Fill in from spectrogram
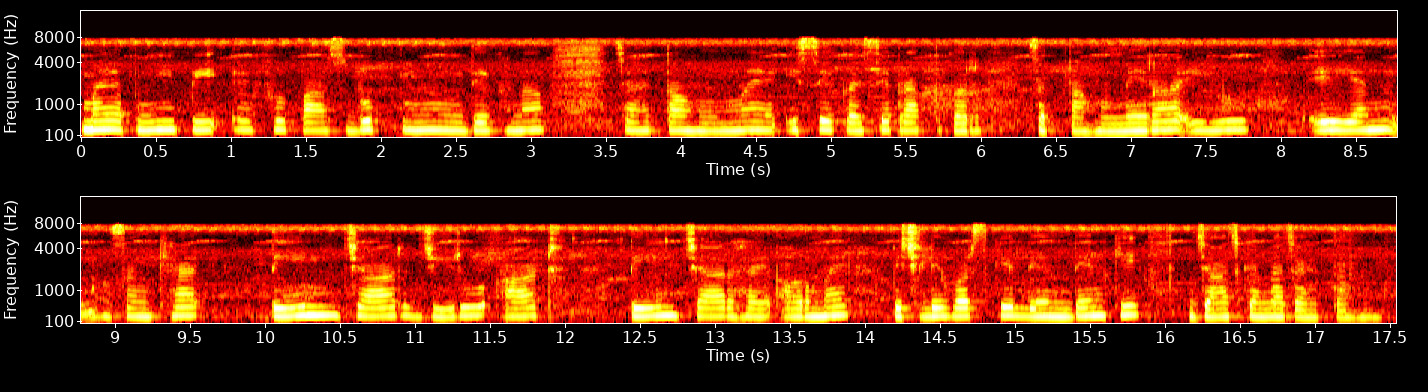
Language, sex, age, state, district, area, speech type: Hindi, female, 45-60, Uttar Pradesh, Sitapur, rural, read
